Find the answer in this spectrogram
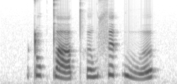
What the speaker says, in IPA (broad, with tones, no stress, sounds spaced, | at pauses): ʈ ɔ˦˥ k̚ t̪ aː˨˩˦ t̪ʰ ə˧˥ w s ɛ˦˥ t̚ w u˨˩˦ ə̯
